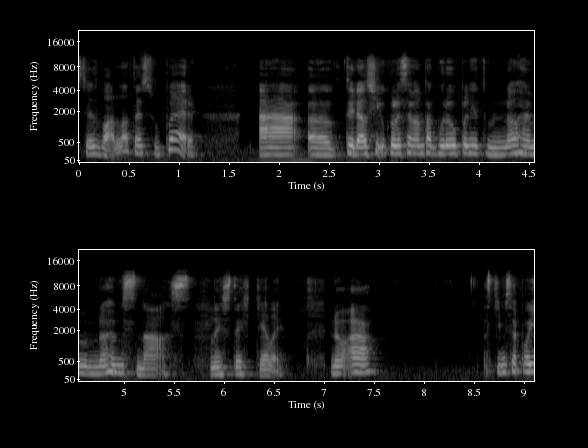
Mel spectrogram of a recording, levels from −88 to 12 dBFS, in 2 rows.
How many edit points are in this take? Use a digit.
2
